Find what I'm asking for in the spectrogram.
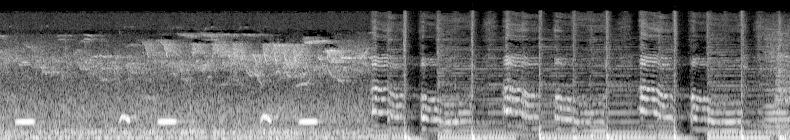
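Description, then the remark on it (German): A bird repeats a short two-note "wah-oh" call several times against hissy outdoor ambience, then a rhythmic pop tune with beats and melody takes over for the rest. “Und auch Vögel machen genau das Gleiche.”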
